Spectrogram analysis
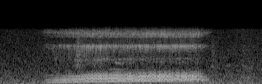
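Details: Adult husband who denies that he snores, filmed while asleep: one long, rough, rattling snore on the in-breath lasting about 1.5 seconds, with quiet room noise; snoring.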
